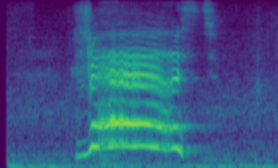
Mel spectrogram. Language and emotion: Russian, angry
